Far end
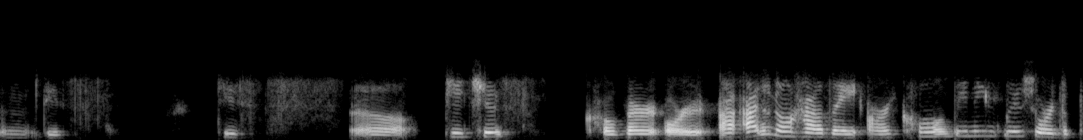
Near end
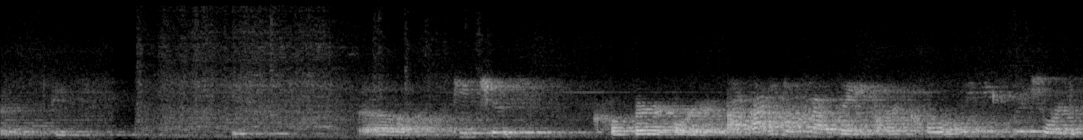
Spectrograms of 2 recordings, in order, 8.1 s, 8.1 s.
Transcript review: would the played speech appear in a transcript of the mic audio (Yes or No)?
Yes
